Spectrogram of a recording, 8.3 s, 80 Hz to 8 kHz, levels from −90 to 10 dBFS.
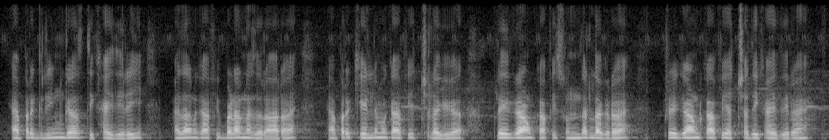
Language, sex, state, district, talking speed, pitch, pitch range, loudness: Hindi, male, Uttar Pradesh, Gorakhpur, 260 wpm, 115 Hz, 110-120 Hz, -18 LUFS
